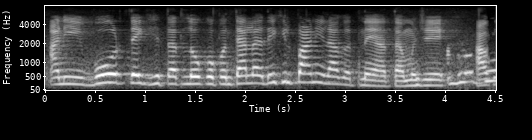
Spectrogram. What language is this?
Marathi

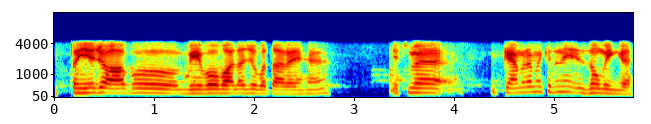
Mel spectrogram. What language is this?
Urdu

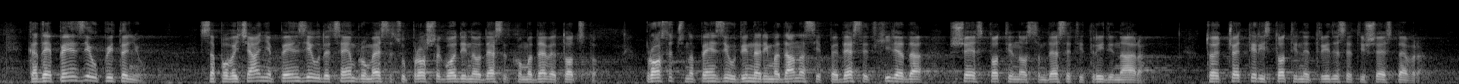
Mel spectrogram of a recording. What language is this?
Serbian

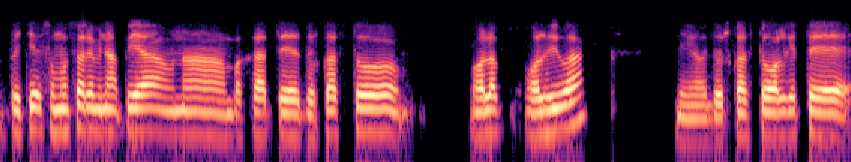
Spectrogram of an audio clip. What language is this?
Santali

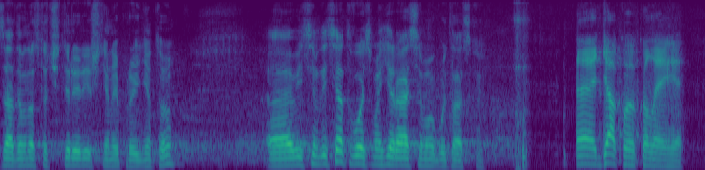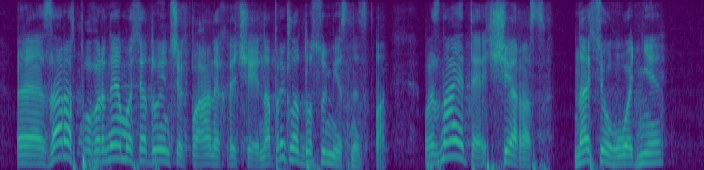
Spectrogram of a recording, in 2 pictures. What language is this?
Ukrainian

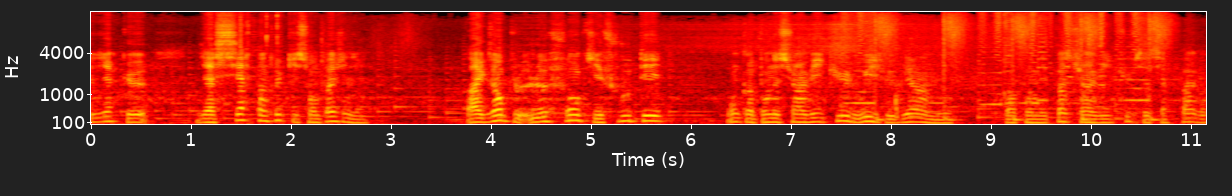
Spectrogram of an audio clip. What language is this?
French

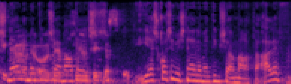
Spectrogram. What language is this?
Hebrew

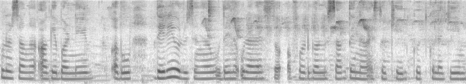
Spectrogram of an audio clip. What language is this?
Nepali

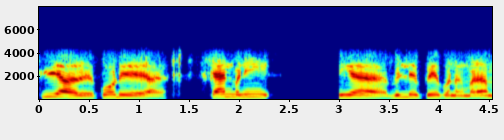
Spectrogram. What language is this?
Tamil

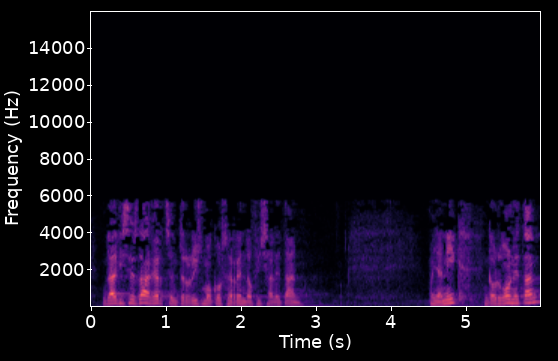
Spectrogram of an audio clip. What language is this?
Basque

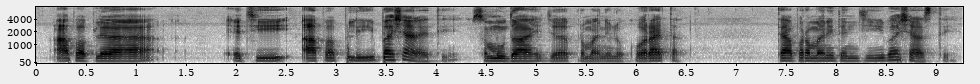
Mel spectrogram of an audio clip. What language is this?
Marathi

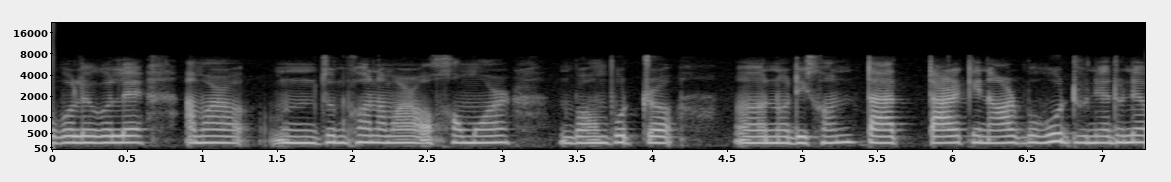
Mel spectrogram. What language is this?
Assamese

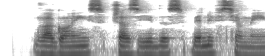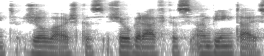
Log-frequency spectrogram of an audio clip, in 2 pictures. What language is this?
Portuguese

